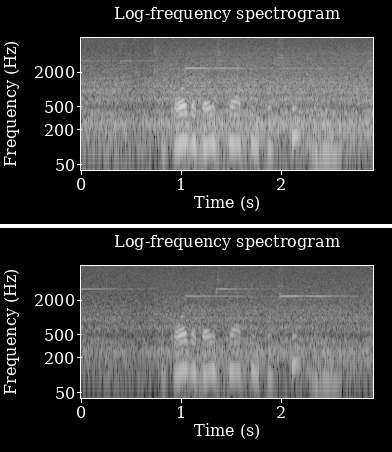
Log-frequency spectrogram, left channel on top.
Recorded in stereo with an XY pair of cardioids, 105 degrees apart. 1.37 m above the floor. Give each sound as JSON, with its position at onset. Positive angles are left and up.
{"t": 0.8, "sound": "a man speaking", "azimuth_deg": 35}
